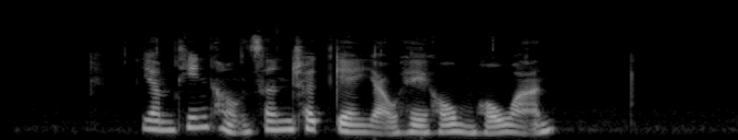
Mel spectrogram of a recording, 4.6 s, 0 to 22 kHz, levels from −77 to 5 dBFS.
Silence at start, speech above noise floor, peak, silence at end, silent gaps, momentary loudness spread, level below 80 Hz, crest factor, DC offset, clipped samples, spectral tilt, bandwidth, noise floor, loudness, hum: 0.9 s; 39 dB; -12 dBFS; 0.65 s; none; 5 LU; -80 dBFS; 20 dB; under 0.1%; under 0.1%; -5 dB/octave; 11 kHz; -68 dBFS; -30 LUFS; none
